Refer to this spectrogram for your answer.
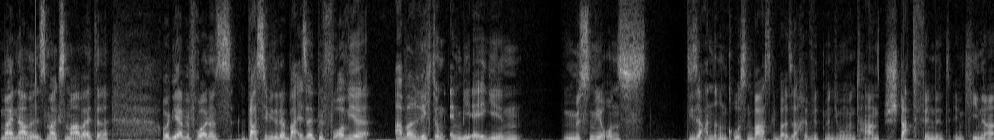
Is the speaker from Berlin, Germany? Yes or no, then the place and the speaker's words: no; Bavaria, Germany; Ich komme aus der Nähe des Chiemsees.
